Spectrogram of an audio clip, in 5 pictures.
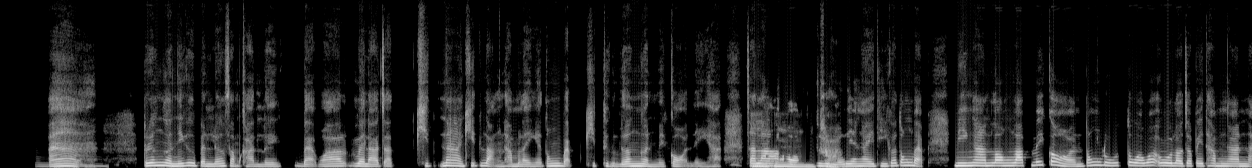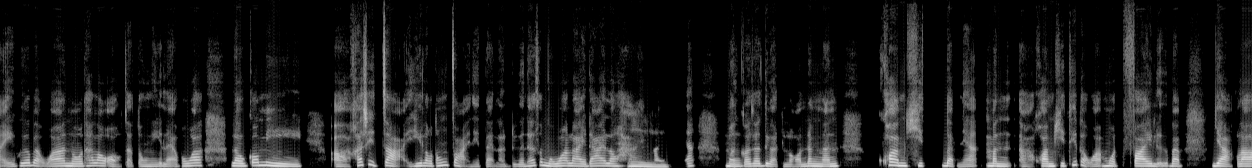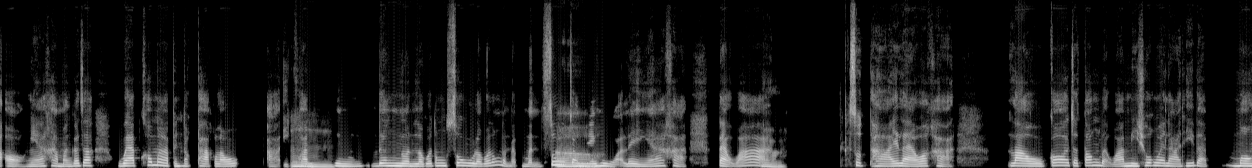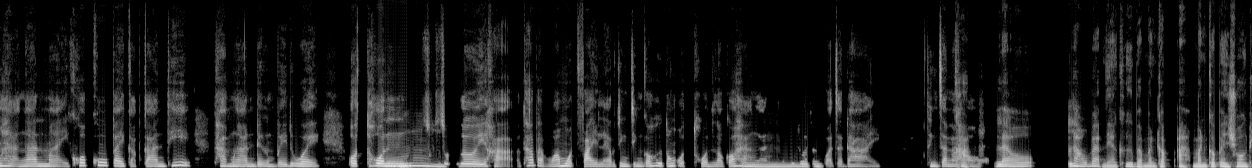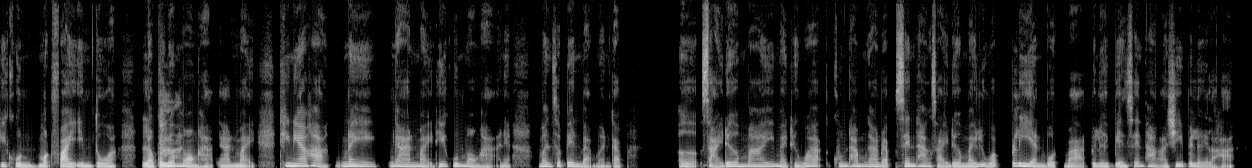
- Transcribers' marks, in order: other background noise
- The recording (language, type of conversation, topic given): Thai, podcast, อะไรคือสัญญาณว่าคุณควรเปลี่ยนเส้นทางอาชีพ?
